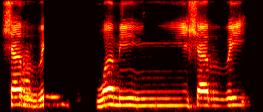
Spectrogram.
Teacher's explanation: Kemudian berikutnya ada huruf ro bertasydid dan berharokat kasroh. Huruf ro yang berharokat kasroh maka cara bacanya tipis.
